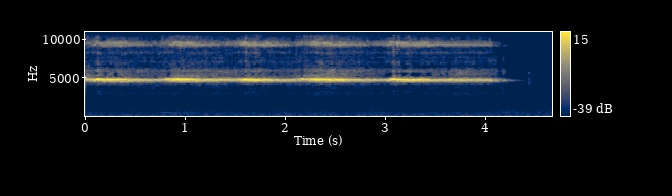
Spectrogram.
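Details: High ringing song of a bell cricket, loud and clear, a sustained shimmering tone with rhythmic swells roughly every second, fading out after four seconds.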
